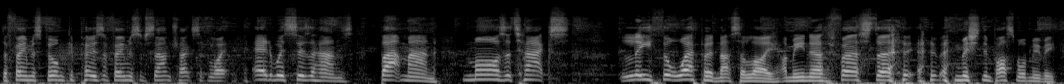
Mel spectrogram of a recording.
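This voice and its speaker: A man's voice: high-pitched, moderate pace, few pauses, a bit bright. A man hosting a comedic film podcast, chatting casually in a jokey, crude, rambling way. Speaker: podcast host.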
